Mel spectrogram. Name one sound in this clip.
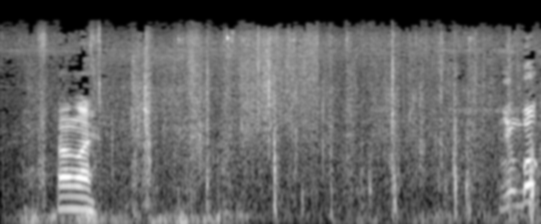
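Footsteps crunch on a dirt path through grass.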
